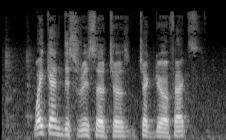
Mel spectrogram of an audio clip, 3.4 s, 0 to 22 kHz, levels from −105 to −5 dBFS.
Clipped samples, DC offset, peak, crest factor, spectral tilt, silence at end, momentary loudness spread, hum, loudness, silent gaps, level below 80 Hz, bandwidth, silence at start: under 0.1%; under 0.1%; -8 dBFS; 20 dB; -5.5 dB/octave; 0.5 s; 7 LU; none; -27 LUFS; none; -64 dBFS; 16 kHz; 0.5 s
